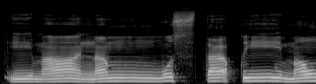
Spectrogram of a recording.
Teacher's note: ادغام ہے تنوین کا میم کے اندر ، نم نم 2 پیشیں نہیں پڑھنا، نیم زیریں بھی نہیں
